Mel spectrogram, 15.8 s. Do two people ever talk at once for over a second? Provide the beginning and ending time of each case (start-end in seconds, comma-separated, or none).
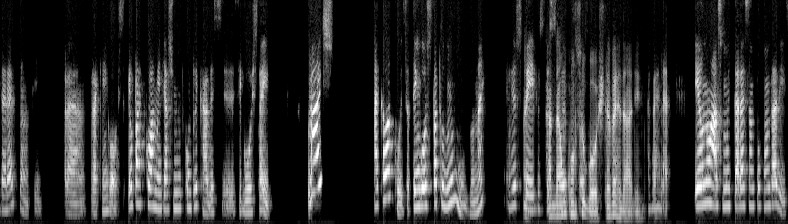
10.5-11.8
